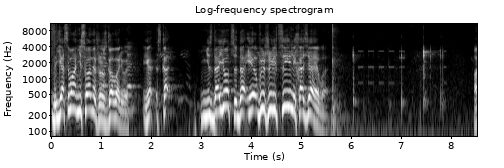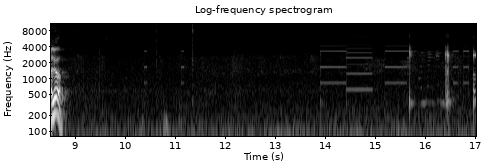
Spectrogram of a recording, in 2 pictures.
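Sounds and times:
faint keypad beeps: 0:06.0 - 0:08.0, 0:13.8 - 0:17.0
intercom call signal ringing: 0:13.9 - 0:17.0.

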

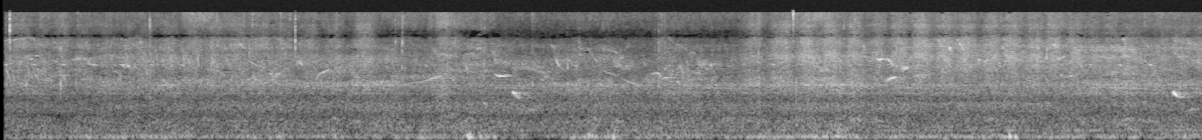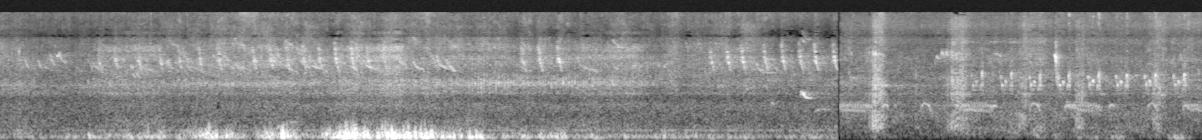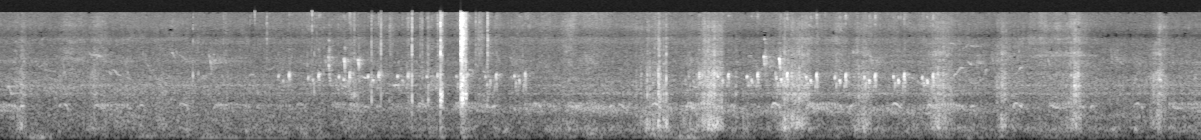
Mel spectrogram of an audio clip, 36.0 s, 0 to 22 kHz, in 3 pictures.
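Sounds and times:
bird chirps: 0:07.5 - 0:36.0.

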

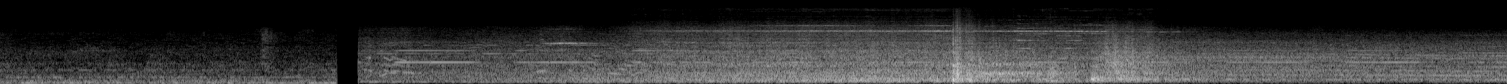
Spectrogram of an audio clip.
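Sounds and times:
locomotive wheels squealing: 0:03.7 - 0:14.5
bang: 0:09.4 - 0:12.0
loud crash: 0:09.4 - 0:12.0.

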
